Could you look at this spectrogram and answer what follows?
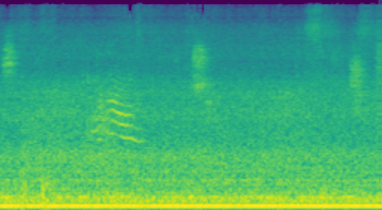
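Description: A cat named Oliver gives a short, fairly faint meow amid steady background hum.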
